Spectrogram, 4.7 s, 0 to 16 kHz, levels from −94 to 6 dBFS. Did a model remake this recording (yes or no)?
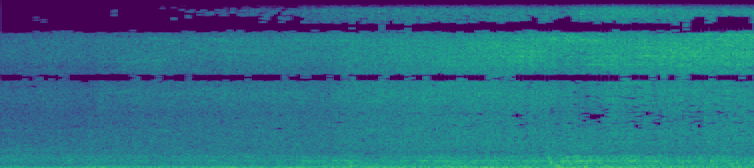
no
